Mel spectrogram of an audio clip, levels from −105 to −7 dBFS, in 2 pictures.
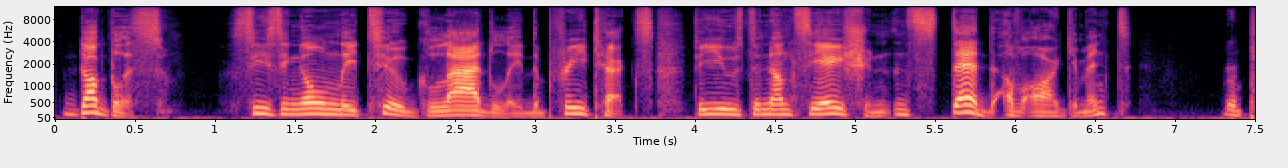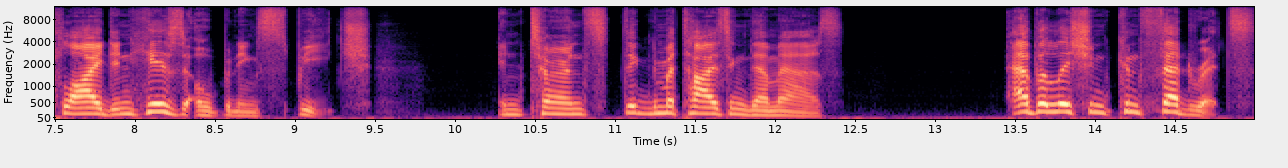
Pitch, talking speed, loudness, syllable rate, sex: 150 Hz, 100 wpm, -21 LUFS, 4.2 syllables/s, male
